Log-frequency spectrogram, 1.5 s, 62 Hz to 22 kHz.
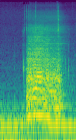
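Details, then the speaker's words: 1984 Chevrolet Corvette with dual 4-barrel carburetors, parked 20 years, first run after new fuel pump, filter and regulator: a steady loud buzzing electric pump hum; pressure reads 12–15 PSI, too high, so the regulator isn't working. "Boy, that is a lot. Wow, that is a really loud pump."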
